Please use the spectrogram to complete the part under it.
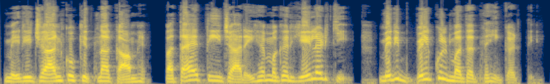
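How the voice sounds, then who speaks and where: A woman's voice: sits low, animated, moderate pace, sharp tone, no echo, full character voice. A woman playing a grumbling, sarcastic middle-aged mother in an audio story. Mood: exasperated. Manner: scolding, sarcastic.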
